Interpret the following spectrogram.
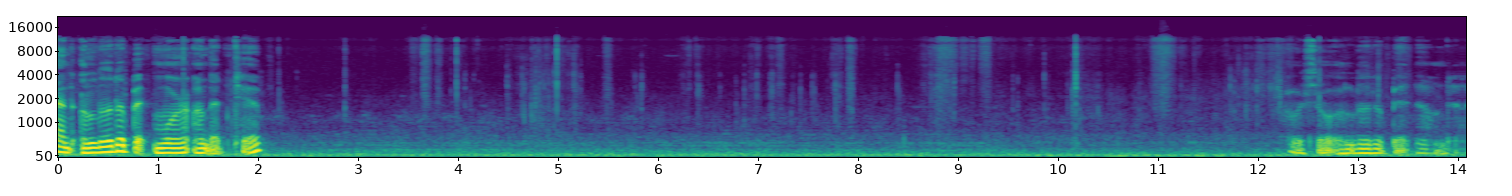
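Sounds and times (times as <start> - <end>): steady low hum: 0.0 - 14.0
brush strokes on paper: 5.5 - 12.5.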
